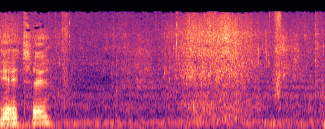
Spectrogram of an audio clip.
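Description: Small waves wash gently onto a pebble shore.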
